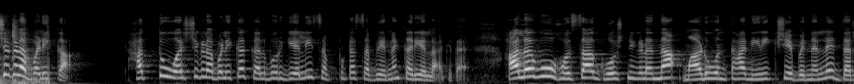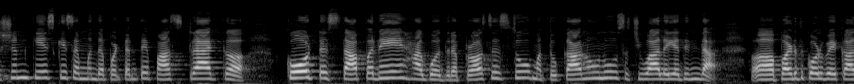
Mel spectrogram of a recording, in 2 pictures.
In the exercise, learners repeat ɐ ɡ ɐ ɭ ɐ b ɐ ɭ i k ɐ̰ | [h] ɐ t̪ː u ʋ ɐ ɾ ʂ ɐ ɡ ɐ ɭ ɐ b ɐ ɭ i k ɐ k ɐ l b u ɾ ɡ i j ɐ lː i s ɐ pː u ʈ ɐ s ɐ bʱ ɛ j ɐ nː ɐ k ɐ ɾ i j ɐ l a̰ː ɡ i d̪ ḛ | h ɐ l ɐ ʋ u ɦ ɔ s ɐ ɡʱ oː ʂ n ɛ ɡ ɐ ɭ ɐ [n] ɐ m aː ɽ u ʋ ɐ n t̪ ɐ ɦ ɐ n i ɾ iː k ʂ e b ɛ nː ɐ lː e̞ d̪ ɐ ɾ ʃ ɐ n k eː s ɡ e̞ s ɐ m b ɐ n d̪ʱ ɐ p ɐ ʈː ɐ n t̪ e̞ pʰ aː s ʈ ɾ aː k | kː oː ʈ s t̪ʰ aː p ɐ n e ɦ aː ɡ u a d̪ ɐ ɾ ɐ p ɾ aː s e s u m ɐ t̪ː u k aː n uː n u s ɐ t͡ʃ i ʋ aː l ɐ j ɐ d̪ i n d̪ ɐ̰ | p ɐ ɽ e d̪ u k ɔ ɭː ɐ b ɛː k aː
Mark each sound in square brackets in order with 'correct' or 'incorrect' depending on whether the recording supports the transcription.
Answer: correct, incorrect: nː

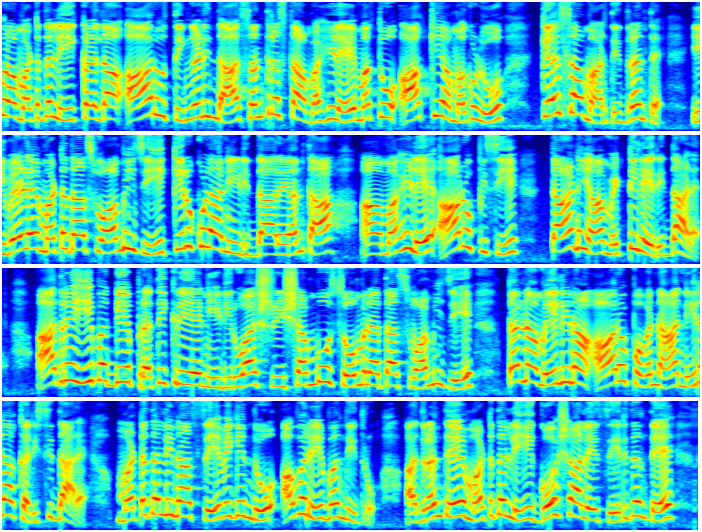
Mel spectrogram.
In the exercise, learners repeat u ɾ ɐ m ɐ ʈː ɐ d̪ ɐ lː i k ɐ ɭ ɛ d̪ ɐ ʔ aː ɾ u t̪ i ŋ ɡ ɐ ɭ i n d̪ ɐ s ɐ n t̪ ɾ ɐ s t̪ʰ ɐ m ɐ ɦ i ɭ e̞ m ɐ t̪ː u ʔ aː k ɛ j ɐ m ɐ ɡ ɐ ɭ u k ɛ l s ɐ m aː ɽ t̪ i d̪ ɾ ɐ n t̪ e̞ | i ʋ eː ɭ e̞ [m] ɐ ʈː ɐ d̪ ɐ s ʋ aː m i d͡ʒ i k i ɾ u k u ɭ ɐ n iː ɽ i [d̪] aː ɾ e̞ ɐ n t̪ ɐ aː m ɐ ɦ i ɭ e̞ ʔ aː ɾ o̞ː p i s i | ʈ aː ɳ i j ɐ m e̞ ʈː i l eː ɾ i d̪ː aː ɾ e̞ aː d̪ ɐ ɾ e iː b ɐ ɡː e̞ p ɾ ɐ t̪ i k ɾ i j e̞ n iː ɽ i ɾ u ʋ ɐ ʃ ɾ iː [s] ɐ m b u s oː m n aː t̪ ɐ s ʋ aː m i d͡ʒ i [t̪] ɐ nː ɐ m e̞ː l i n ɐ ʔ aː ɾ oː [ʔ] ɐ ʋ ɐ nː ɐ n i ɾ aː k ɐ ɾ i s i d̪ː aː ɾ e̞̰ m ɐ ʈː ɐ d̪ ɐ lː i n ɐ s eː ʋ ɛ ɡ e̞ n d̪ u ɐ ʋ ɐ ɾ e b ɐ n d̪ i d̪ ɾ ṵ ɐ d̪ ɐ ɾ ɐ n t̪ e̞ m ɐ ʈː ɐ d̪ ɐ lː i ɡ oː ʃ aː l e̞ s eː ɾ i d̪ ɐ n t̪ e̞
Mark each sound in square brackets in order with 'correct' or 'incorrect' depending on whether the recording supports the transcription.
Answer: correct, incorrect: d̪ː, incorrect: ʃ, correct, incorrect: p

